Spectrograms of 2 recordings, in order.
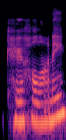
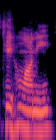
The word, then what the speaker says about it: Kehlani: the attendee listed as kehalani go ahead please you have two minutes hi you're saying my name right it is kehlani I actually um don't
